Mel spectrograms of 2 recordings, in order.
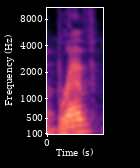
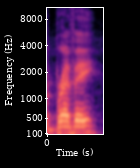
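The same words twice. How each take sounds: First: Breve said as "brev"; one-syllable pronunciation. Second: Breve said as "BREV-ay"; two-syllable pronunciation. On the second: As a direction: breve with its final E sounded as AY. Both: Shown as a demonstration. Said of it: "or a breve".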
